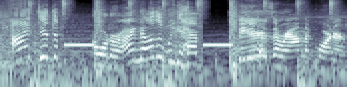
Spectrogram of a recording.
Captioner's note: beep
